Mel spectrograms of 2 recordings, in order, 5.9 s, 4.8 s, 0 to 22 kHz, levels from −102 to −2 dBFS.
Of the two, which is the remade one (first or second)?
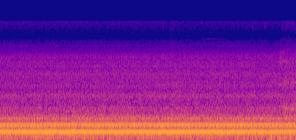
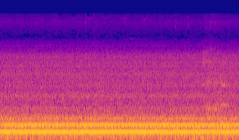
second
